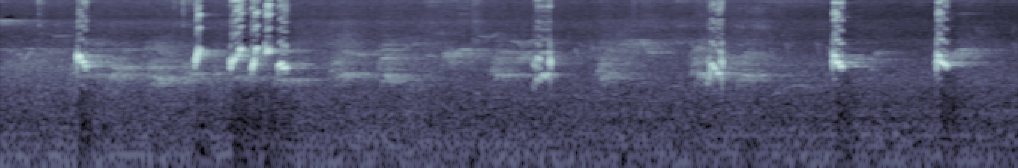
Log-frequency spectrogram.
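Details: Red-whiskered bulbul kept in a cage, singing a southern Thai master song for bird training: an opening whistle, a quick run of rippling notes, then spaced single sharp chirps roughly every second.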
